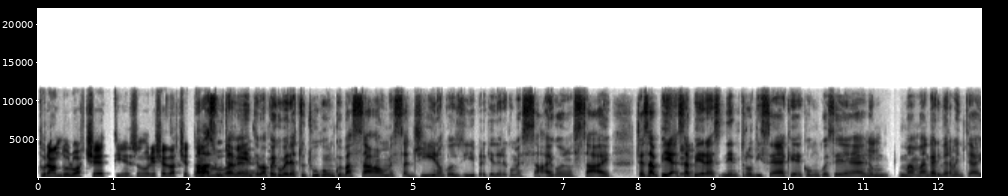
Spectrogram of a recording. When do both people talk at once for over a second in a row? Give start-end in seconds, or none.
2.0-3.3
